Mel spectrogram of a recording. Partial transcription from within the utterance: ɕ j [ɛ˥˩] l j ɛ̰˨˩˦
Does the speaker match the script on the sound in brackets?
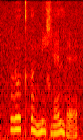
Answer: no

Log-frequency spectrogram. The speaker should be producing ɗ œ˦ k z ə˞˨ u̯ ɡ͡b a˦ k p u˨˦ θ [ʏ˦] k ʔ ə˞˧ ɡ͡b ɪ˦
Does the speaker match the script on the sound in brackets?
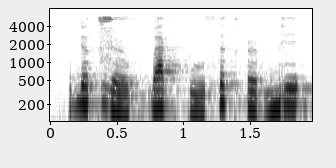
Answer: no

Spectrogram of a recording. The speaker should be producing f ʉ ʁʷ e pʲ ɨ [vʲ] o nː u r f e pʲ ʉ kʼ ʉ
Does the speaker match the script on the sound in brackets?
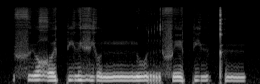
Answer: yes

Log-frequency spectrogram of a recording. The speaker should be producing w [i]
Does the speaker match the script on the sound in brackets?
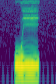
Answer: yes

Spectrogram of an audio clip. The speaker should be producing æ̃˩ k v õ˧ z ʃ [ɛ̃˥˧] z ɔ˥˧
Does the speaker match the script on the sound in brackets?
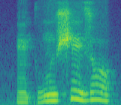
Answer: yes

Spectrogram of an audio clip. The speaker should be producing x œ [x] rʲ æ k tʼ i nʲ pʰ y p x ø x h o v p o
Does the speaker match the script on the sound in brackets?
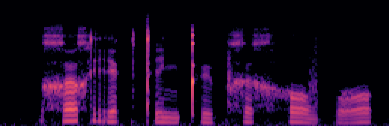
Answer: yes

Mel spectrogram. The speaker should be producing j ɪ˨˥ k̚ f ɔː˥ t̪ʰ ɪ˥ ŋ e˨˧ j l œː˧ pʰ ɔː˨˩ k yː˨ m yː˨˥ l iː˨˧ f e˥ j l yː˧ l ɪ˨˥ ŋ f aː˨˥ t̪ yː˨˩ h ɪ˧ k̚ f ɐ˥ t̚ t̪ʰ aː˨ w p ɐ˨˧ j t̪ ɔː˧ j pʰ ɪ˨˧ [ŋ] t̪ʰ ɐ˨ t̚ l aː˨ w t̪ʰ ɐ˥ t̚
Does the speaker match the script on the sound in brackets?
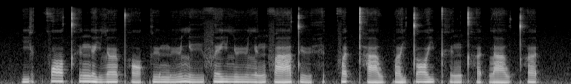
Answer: yes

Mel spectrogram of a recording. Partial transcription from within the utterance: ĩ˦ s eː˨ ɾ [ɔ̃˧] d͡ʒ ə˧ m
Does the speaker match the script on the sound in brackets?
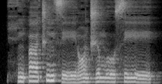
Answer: yes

